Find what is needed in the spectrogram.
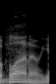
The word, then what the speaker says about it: poblano: Uh, am I saying it right? Poblano, right? – Poblano, yes.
